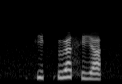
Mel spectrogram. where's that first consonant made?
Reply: velum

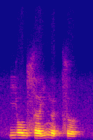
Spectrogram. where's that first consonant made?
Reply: palate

